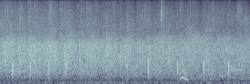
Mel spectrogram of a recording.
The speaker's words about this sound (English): Amen. Welcome by clapping.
